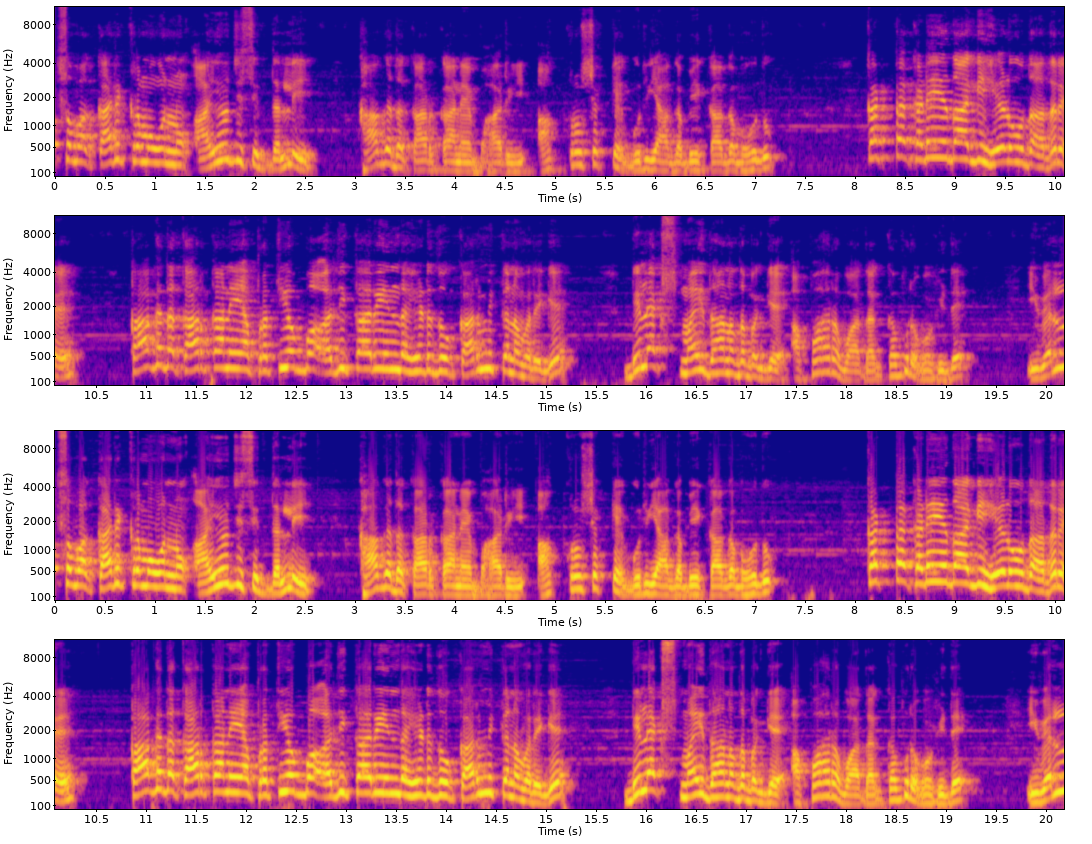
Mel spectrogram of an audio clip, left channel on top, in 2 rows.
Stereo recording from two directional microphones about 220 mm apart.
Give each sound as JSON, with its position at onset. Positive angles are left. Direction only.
{"t": 0.0, "sound": "speech", "side_deg": -15}
{"t": 8.1, "sound": "speech", "side_deg": -15}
